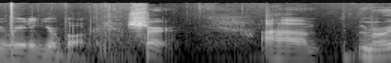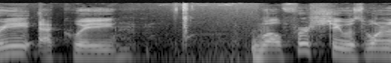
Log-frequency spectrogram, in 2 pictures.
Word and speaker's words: Equi: Now, you and Marie Equi, am I pronouncing it correct? Equi.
